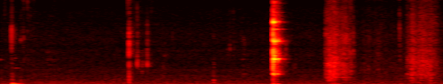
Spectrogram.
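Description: Plastic fork clinking against a ceramic plate: a few sharp clicks, the loudest about two thirds of the way in with a short ring. Soft chewing follows near the end.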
